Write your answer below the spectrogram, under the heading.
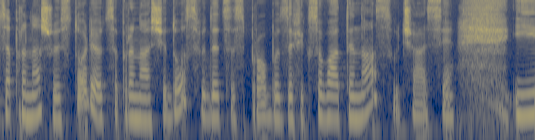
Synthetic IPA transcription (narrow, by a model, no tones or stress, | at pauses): t̪sɛpɾɔnɑʃʊist̪ɔ̰ɾʲijɔt̪sɛpɾɔnɑʃʲid̪ɔsʲʋʲid̪ɪt̪sɛspɾɔ̰bɐzɐfʲiksʊʋɑt̪ɪnɑsʊ̰t͡ʃɑ̰sʲii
